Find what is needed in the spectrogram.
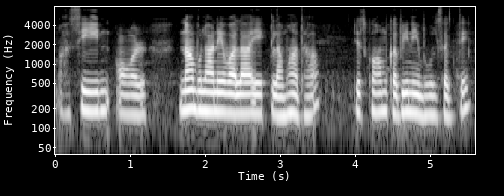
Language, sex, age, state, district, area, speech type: Urdu, female, 30-45, Delhi, South Delhi, rural, spontaneous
